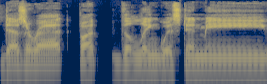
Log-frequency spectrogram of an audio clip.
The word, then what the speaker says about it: Deseret: you for that I figured it was pronounced Deseret but the linguist in me was fighting the fact that it could also be pronounced Desiree and I was 90% sure it was Deseret but I hedged my bets so thank you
